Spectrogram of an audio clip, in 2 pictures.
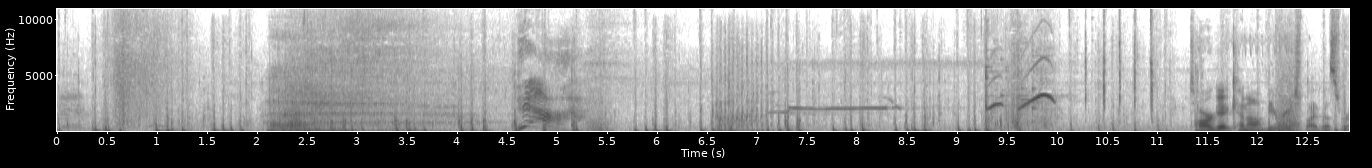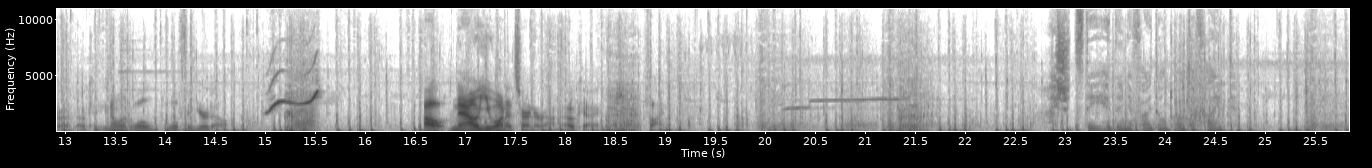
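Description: Hooves of a horse clop steadily on the ground.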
